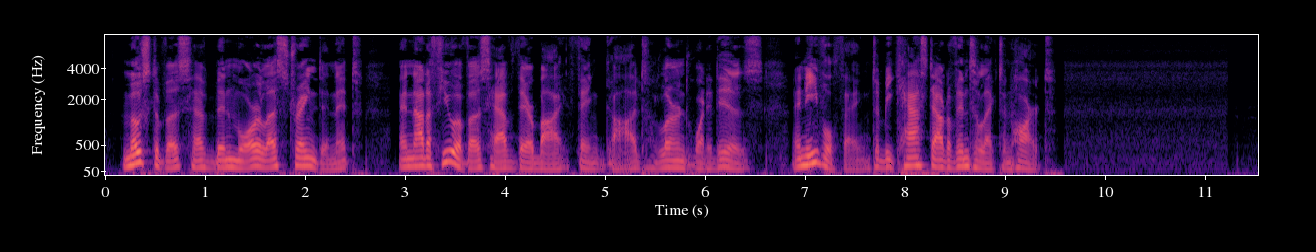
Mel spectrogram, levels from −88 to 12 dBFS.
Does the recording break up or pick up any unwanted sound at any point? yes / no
no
